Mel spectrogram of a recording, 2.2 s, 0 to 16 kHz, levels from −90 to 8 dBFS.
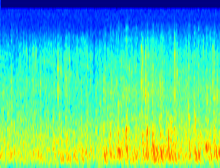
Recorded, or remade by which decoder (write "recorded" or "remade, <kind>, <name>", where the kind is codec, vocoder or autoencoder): recorded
